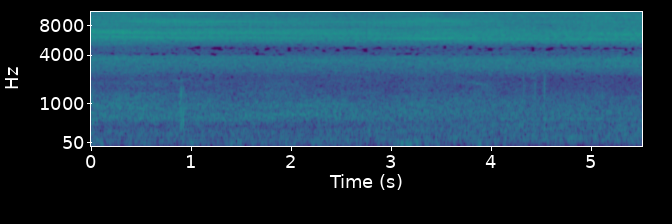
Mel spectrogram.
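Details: Cicadas singing among olive trees in the lower area of Sierra Llana near a town, on a cloudy day in a very hot week, recorded on a camera while hiking: a steady, unbroken high-pitched hiss-like drone filling the air.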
